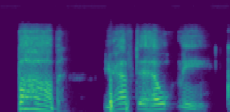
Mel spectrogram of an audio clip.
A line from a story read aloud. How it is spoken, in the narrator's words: croaked Solid Snake, his voice squeezed to a whisper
